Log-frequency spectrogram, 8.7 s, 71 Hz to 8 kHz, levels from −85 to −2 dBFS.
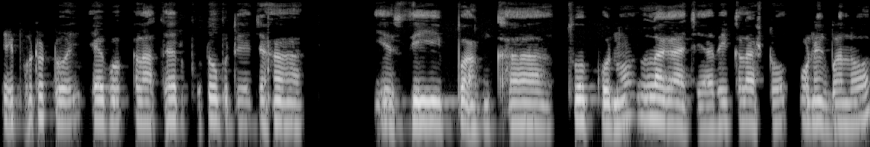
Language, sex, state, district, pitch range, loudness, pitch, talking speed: Bengali, male, West Bengal, Jhargram, 150-160 Hz, -24 LUFS, 155 Hz, 145 wpm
